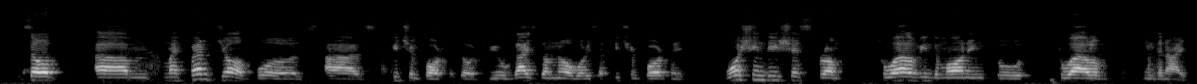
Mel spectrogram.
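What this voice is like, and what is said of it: Italian accent. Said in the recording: “You can still feel my Italian accent, but it's much better right now after six years”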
